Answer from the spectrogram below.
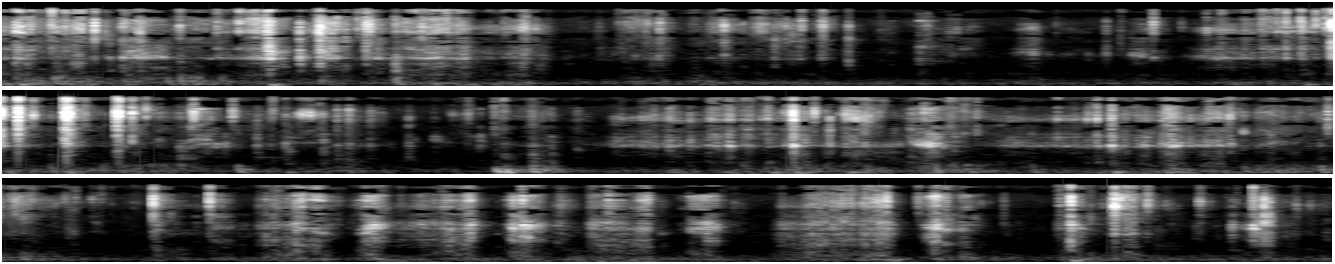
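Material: Soap.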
